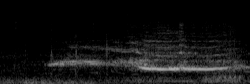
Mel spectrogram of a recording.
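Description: A drift car's tyres squeal in a long, rising screech after a handbrake dab at a drifting qualifying event. The skid sounds close and loud over engine rumble.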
